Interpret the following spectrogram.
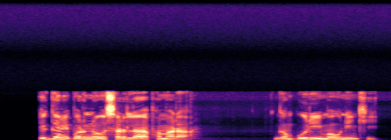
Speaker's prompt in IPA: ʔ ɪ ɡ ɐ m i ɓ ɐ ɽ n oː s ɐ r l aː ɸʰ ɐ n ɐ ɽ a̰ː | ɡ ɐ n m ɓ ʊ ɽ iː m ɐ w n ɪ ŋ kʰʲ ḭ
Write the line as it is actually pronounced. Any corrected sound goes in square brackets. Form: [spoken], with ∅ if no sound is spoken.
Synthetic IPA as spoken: ʔ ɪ ɡ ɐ m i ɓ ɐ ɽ n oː s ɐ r l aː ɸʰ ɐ [m] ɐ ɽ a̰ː | ɡ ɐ [∅] m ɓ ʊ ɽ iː m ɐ w n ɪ ŋ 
